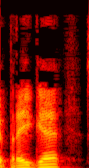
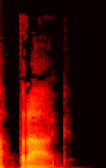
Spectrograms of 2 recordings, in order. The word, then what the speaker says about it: Prague: I když dnes už zdaleka najde o české město a jeho název se vyslovuje Prague, stále se jmenuje stejně jako česká Praha, Prague.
